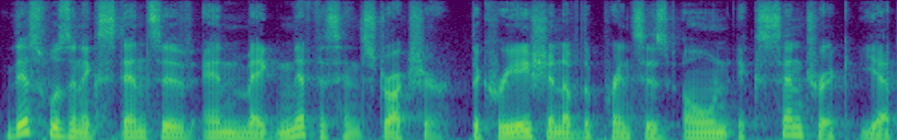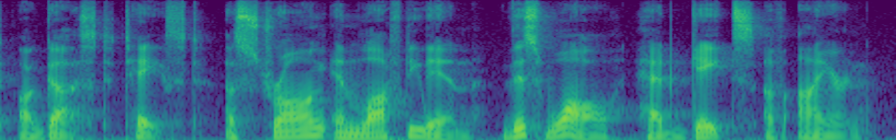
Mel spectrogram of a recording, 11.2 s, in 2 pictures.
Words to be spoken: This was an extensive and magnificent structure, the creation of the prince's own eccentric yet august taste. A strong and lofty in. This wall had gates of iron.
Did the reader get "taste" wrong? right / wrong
right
